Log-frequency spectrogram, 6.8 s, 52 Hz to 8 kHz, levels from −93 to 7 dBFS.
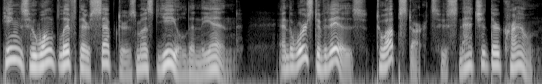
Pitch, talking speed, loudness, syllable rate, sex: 140 Hz, 210 wpm, -18 LUFS, 4.2 syllables/s, male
